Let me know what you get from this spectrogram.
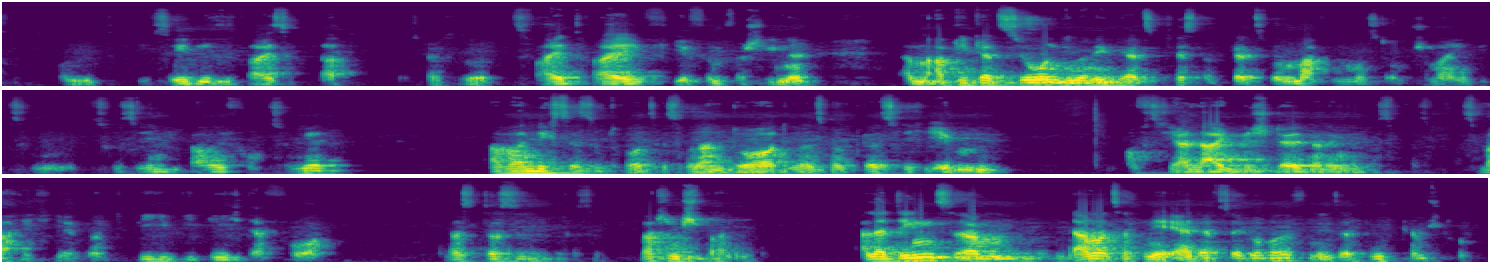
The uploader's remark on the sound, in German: Daher ist die Aufnahme leider nicht von der besten Qualität.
